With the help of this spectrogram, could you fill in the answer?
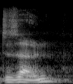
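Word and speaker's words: DAZN: about but now is da VN pronounced de zone that's how the kids are saying it apparently and that's a nonlinear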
